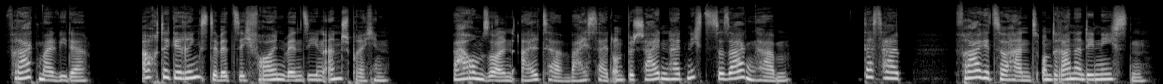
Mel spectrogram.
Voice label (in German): Werbung Neutral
